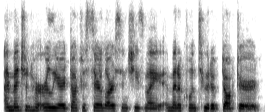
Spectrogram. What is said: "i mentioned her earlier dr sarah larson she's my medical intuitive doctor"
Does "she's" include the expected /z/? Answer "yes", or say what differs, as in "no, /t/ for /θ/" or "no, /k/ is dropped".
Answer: yes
